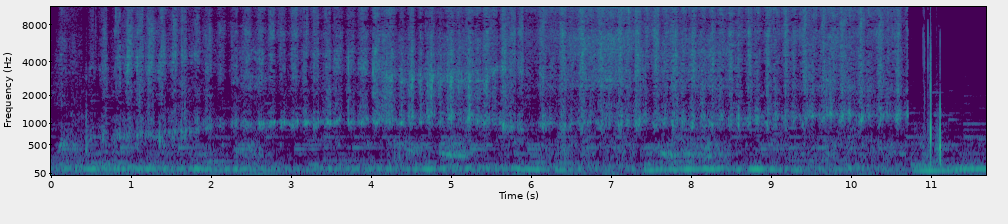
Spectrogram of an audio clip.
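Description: Teeth are brushed with activated charcoal whitening powder, making a rapid, steady scrubbing rasp close up that continues for most of the clip before a brief knock near the end.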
